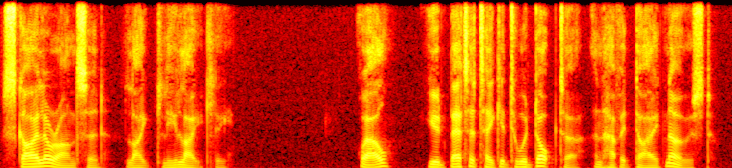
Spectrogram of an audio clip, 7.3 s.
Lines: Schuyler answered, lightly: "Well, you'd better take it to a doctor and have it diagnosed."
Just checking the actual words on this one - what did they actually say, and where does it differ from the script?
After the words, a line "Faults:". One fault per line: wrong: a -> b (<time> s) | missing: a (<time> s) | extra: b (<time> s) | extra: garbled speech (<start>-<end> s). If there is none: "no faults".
Schuyler answered, lightly lightly: "Well, you'd better take it to a doctor and have it diagnosed."
Faults:
extra: lightly (1.8 s)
